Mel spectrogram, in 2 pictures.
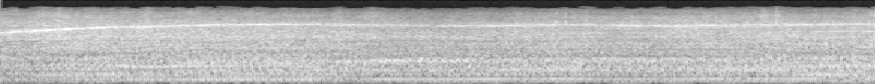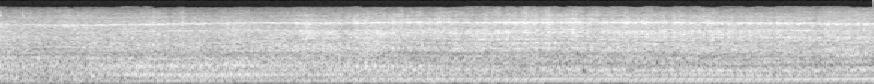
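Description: Pontiac Turbo Trans Am's engine pulling under acceleration, its pitch climbing over the first second and then holding nearly steady, with a thin high whine above it.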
